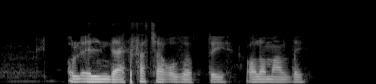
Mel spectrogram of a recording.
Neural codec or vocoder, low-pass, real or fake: none; 7.2 kHz; real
